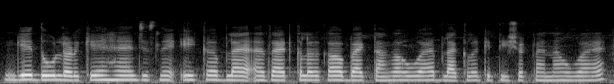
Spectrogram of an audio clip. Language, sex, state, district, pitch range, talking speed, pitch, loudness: Hindi, female, Bihar, Gopalganj, 190-210 Hz, 205 wpm, 195 Hz, -15 LUFS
